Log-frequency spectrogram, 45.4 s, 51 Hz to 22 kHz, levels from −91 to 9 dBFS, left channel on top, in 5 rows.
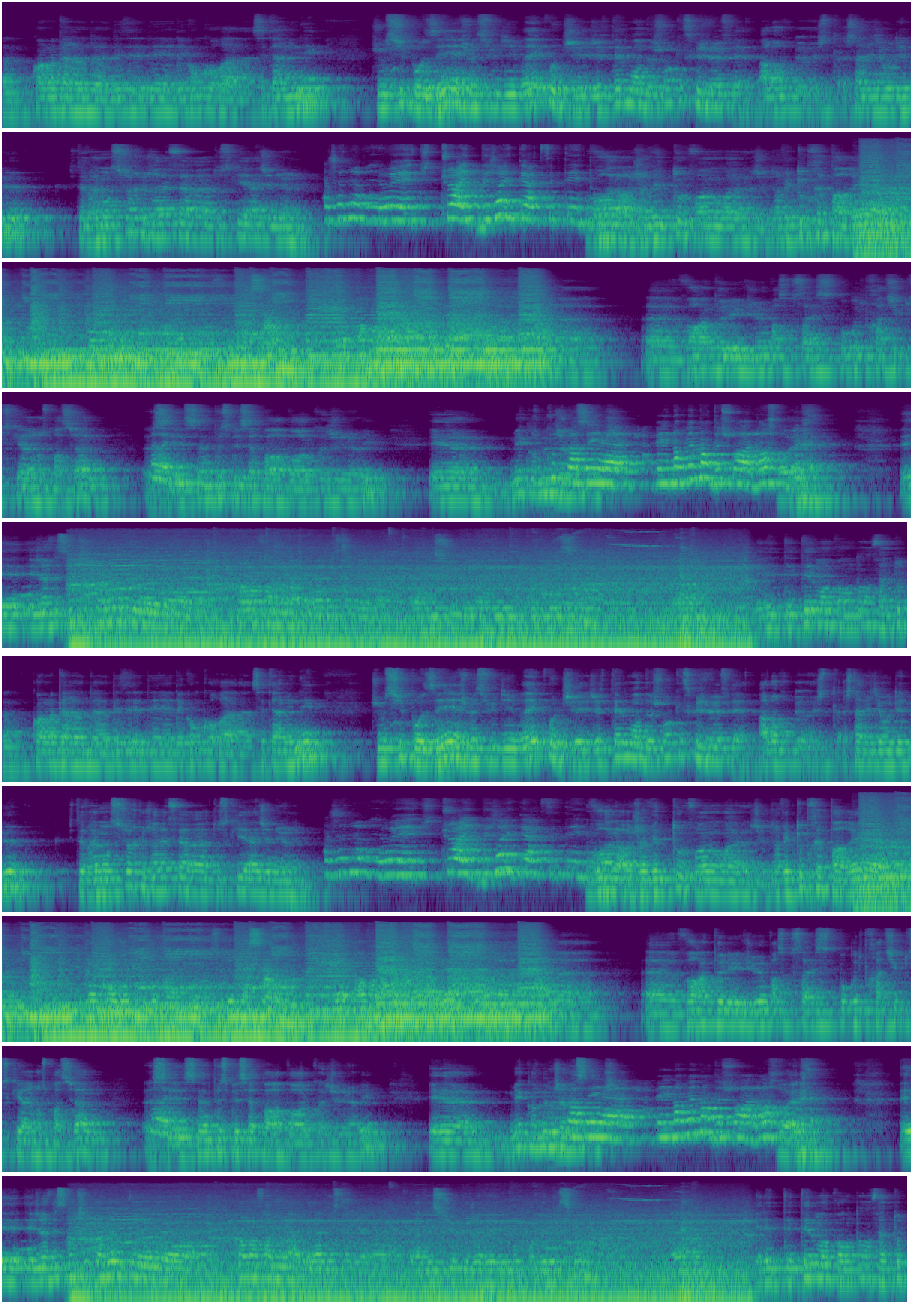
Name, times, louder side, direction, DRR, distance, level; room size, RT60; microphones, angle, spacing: voice 1, 0.0-3.1 3.7-9.3 9.8-12.1 14.9-24.1 24.6-28.2 28.7-31.0 31.5-33.2 35.0-35.4 35.9-36.0 36.3-42.3 43.0-43.6 43.9-45.3, right 2 dB, 45° right, 0 dB, 0.4 m, -25 dB
voice 2, 12.3-15.1 28.8-29.3 32.6-35.3 36.5-36.7, left 2 dB, 85° left, 2 dB, 0.5 m, -22 dB
sound 1, 17.6-23.6, equal, 20° right, 0.8 m, -18 dB
sound 2, 37.0-43.8, equal, 30° left, 0.4 m, -20 dB
3.7 x 2.1 x 2.5 m, 0.94 s
head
